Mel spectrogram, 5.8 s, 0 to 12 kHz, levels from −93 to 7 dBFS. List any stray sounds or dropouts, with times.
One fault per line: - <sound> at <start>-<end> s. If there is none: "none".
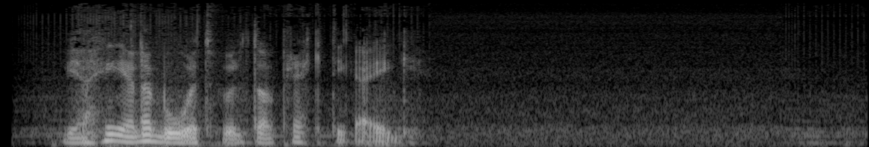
none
